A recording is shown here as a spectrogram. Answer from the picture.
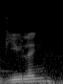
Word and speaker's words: Vueling: Vueling, Transavia, and the Beluga.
